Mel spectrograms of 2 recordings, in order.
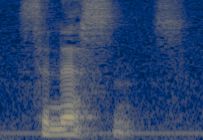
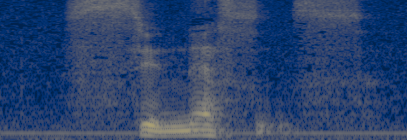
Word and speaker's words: senescence: Senescence. The following guidelines are fairly reliable for pronouncing SC. It is only when SC is followed by E, I, or Y that the C is silent.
